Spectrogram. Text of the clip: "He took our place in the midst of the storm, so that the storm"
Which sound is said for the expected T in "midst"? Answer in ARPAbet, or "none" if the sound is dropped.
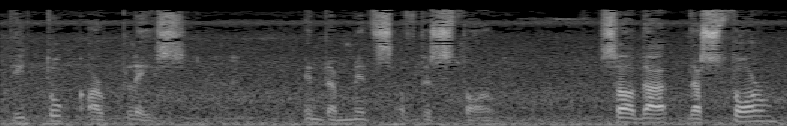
T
